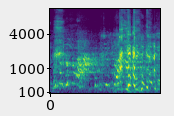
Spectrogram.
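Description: Chuckling laughter mixed with wordless vocal sounds, with a burst of louder laughs about one and a half seconds in.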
